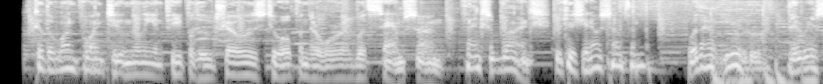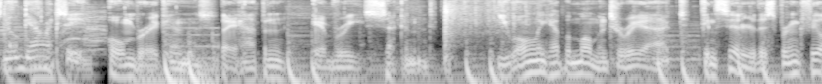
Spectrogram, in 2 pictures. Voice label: Commercial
